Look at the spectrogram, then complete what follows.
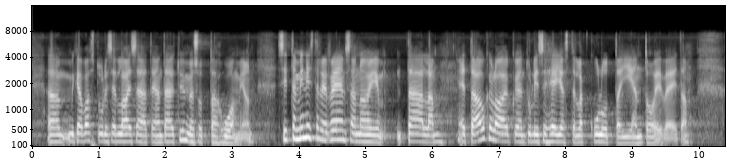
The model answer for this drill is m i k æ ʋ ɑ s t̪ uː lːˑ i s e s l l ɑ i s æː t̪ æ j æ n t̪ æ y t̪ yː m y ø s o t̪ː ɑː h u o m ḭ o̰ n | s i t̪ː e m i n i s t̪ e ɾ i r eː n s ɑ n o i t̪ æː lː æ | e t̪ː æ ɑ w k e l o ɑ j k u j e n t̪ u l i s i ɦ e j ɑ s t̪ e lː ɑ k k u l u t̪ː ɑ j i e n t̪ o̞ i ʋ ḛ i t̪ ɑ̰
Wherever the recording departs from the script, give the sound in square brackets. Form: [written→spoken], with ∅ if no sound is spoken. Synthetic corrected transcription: m i k æ ʋ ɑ s t̪ uː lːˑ i s e [s→∅] l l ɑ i s æː t̪ æ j æ n t̪ æ y t̪ yː m y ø s o t̪ː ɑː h u o m ḭ o̰ n | s i t̪ː e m i n i s t̪ e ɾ i r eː n s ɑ n o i t̪ æː lː æ | e t̪ː æ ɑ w k e l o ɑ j k [u→o] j e n t̪ u l i s i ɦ e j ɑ s t̪ e lː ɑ k k u l u t̪ː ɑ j i e n t̪ o̞ i ʋ ḛ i t̪ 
